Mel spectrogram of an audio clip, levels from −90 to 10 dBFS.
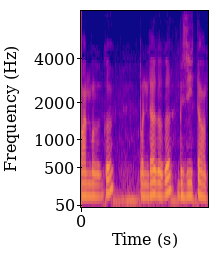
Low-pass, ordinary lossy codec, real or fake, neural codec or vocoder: none; none; fake; codec, 16 kHz, 4 kbps, FunCodec, trained on LibriTTS, 50 frames a second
